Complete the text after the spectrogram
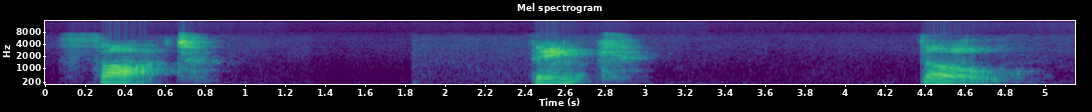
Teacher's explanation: So, we got that th sound with though, right? I stick my tongue between my teeth.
